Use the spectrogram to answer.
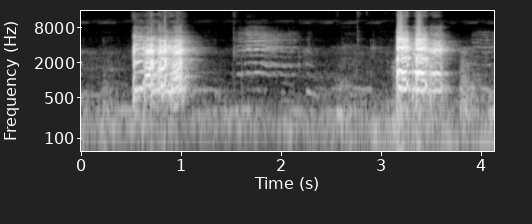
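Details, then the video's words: Baby parrot giving two harsh, buzzy screeches about two and a half seconds apart, with faint tonal sounds between them. "natural funny parrot sound"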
